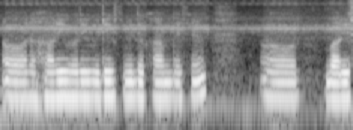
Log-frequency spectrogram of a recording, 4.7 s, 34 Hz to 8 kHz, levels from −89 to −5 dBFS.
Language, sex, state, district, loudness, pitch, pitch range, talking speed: Maithili, male, Bihar, Begusarai, -17 LUFS, 130 Hz, 125-130 Hz, 125 wpm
